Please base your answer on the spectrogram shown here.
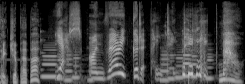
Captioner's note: giggles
